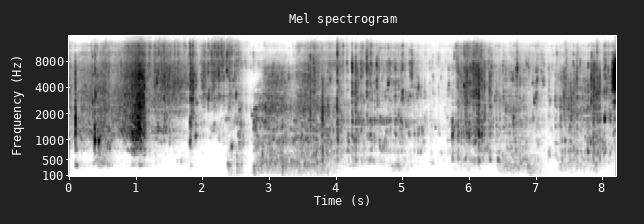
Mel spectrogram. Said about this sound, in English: Let's run it through the sluice and see if we can come up with some gold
